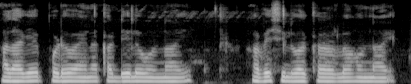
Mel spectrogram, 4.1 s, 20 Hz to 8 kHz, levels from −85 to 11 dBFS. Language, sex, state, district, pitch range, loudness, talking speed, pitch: Telugu, male, Telangana, Mahabubabad, 135-145 Hz, -15 LUFS, 130 wpm, 140 Hz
